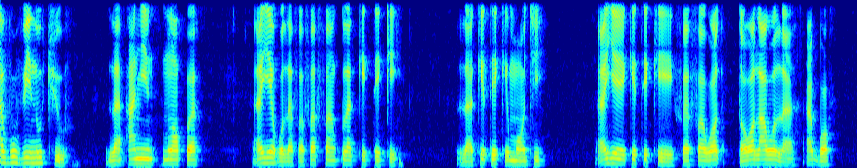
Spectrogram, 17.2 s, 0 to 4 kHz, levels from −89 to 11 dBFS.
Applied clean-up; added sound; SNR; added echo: none; none; none; none.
